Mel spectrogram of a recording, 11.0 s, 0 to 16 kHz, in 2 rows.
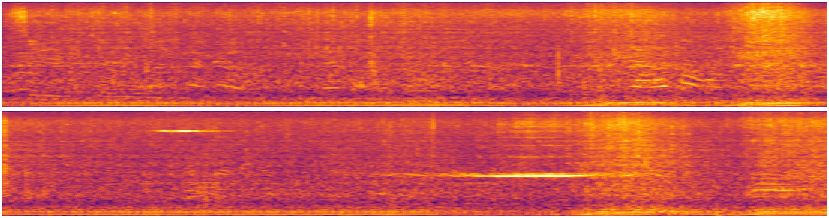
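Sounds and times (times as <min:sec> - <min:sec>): vehicle engine running: 0:00.0 - 0:11.0
short high-pitched squeal: 0:08.0 - 0:09.9.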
